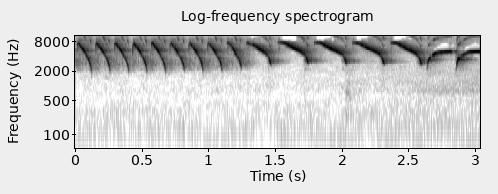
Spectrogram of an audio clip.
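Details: Spanish Timbrado canary singing a fast run of falling sweeps that slows into longer, drawn-out descending whistles, ending with short clear notes.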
